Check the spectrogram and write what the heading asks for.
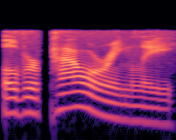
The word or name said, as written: overpoweringly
